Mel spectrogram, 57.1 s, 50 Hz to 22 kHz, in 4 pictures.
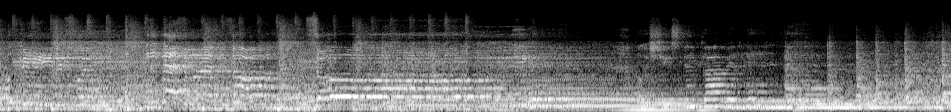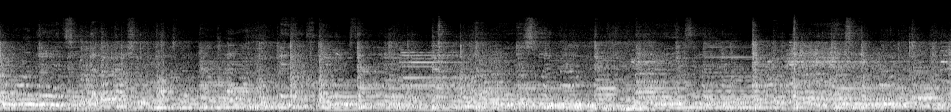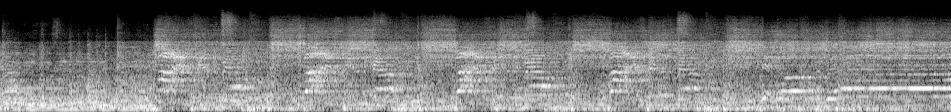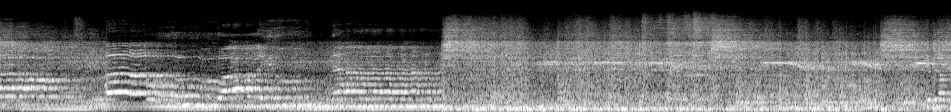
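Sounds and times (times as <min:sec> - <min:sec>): lead vocal singing: 0:00.0 - 0:57.0
live rock band playing: 0:00.0 - 0:57.0.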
